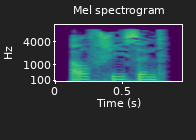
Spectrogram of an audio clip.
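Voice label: "aufschießend", German; adjectives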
